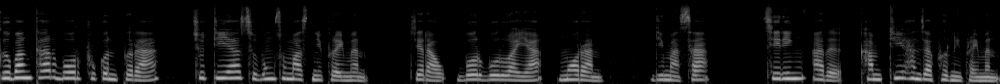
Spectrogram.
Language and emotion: Bodo, neutral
